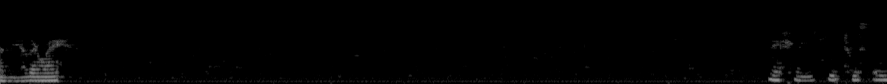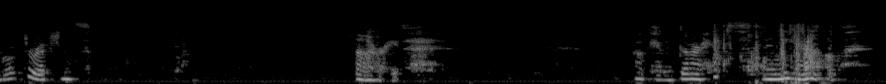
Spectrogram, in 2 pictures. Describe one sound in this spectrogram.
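A young woman speaks calmly and warmly, close to a microphone.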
